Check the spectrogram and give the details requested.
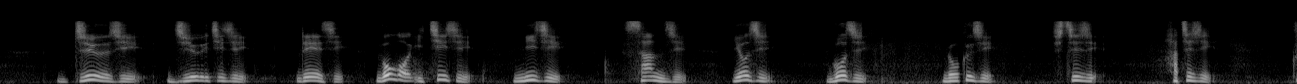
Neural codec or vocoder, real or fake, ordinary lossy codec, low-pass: codec, 16 kHz, 0.8 kbps, ZipCodec; fake; none; none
